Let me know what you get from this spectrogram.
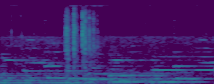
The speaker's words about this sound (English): Roll the dice, please, Game Master.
